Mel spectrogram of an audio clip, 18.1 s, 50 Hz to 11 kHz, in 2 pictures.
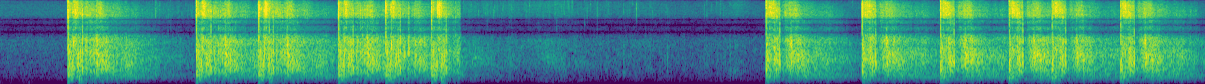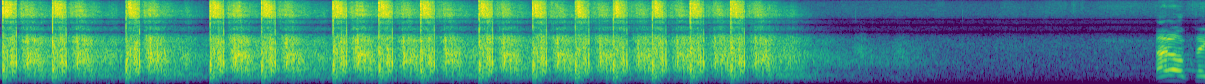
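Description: A Glock 19 pistol fired at targets outdoors: a string of sharp, loud gunshots, a brief pause, then a longer, faster volley of shots.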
